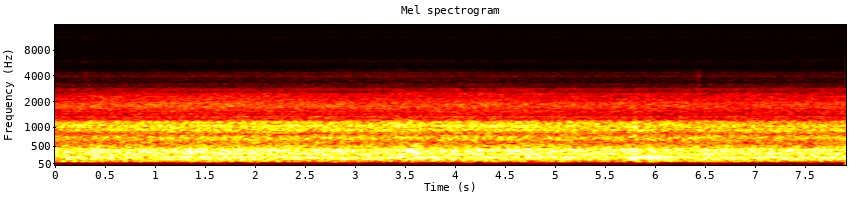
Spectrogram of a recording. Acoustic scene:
car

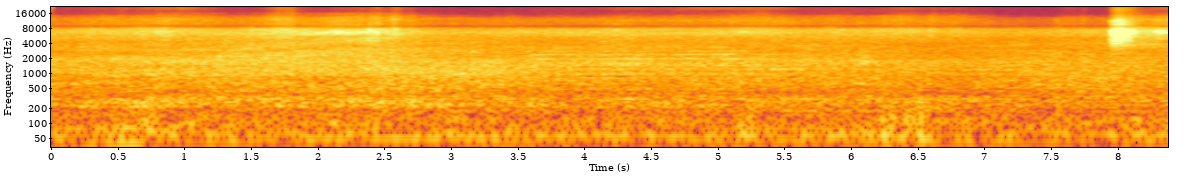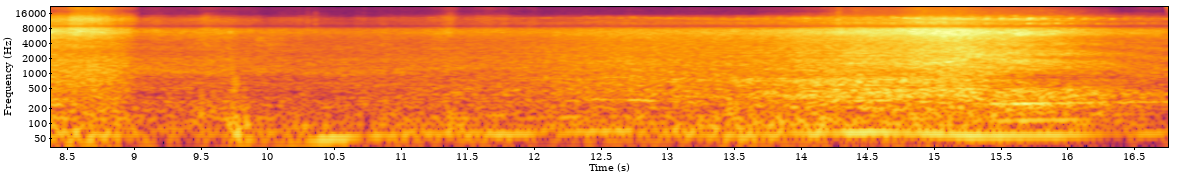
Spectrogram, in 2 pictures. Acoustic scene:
street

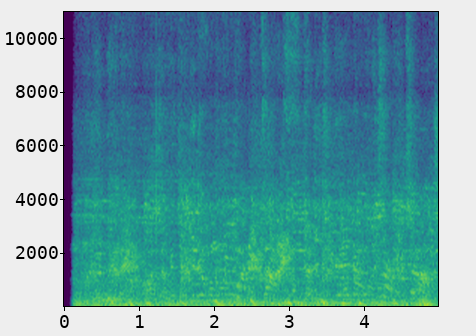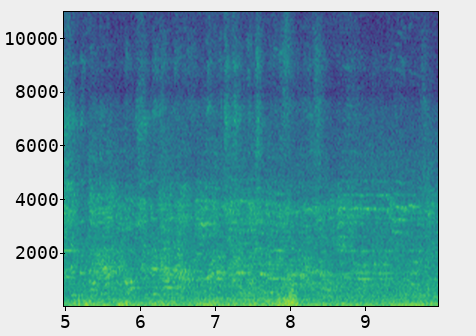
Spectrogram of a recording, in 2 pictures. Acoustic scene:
street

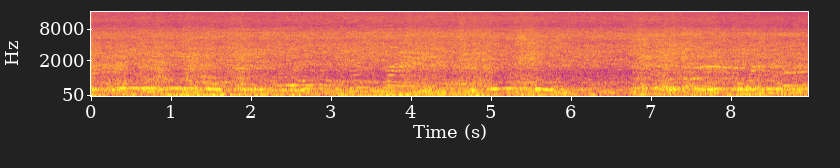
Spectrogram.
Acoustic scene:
cafe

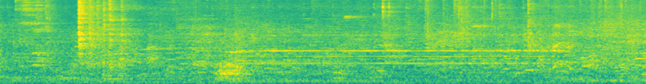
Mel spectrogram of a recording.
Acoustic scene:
restaurant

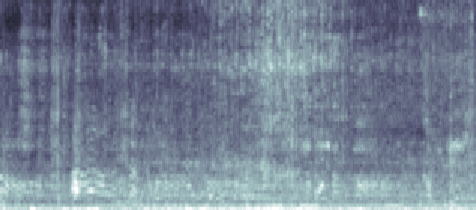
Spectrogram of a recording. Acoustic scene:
park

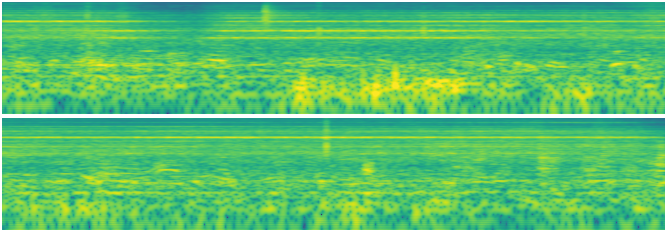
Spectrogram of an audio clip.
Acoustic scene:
subway train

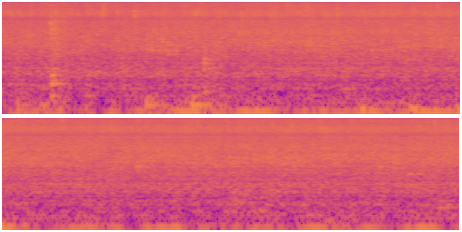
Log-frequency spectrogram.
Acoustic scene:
restroom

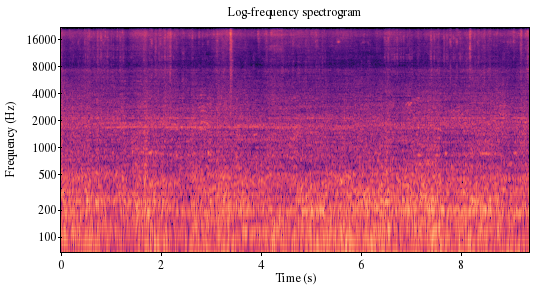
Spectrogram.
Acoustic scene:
subway train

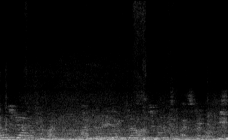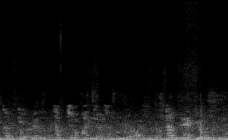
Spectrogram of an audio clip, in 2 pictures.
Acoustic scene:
bus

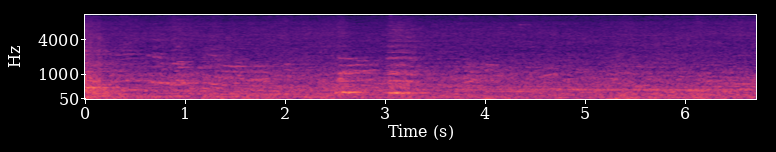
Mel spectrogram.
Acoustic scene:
restaurant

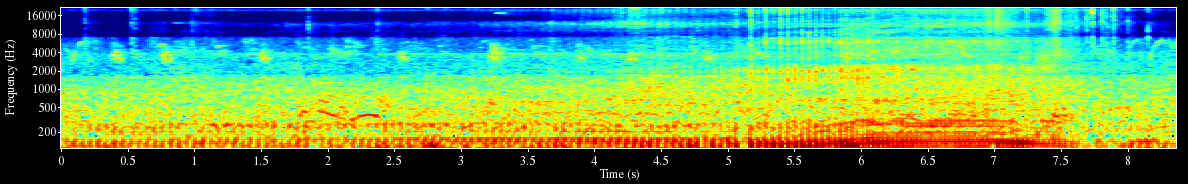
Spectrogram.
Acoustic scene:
residential area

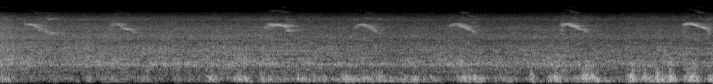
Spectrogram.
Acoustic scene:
park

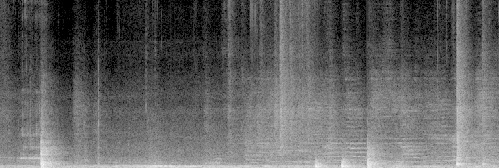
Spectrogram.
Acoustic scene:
restaurant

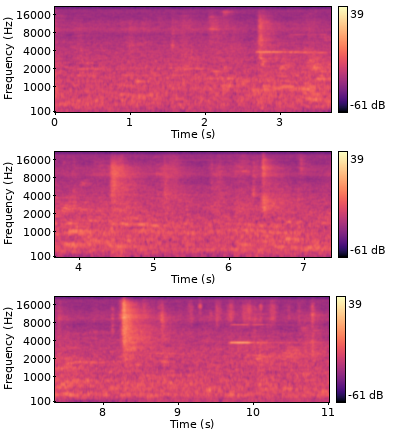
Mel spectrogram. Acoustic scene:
subway station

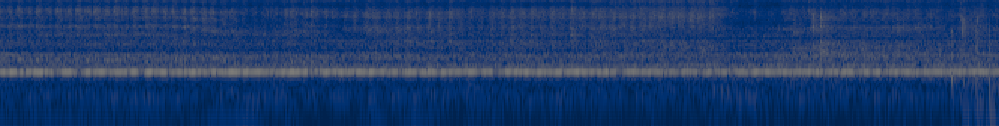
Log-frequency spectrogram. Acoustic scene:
restroom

